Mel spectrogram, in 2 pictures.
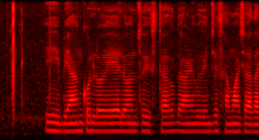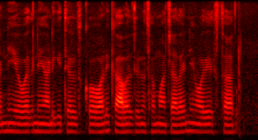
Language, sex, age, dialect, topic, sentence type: Telugu, male, 18-24, Telangana, banking, question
